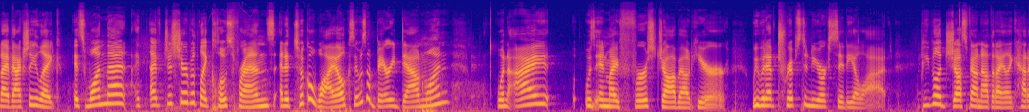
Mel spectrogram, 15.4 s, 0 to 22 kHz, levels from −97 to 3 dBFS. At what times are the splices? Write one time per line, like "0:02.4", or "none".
0:00.9
0:02.1
0:07.1
0:13.8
